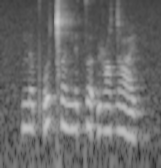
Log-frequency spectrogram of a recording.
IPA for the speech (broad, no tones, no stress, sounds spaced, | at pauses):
n ʌ pʼ o ǀ ʌ n ɛ t̪ ʌ ʔ y ɭ ɔ dˤ e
